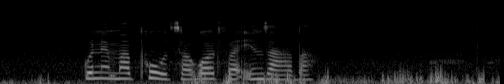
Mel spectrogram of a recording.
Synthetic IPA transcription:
k̬unɛmapʰutʰak̬ɔd̥ʱwaʔind͡zʱaːɓa

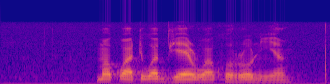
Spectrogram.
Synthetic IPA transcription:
makʼwatʼiwabɛɺwakʰɔɾonija

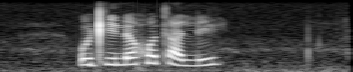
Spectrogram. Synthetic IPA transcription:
ʊt͡ɬʼileχʊt͡ɬʼalɪ

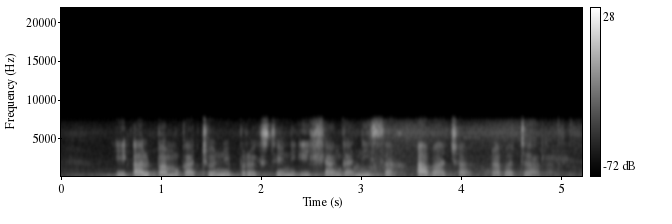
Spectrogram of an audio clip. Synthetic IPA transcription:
iʔalb̥ʱamk̬ʼatʰonɛbrakstʼeniɬaŋanisaːɓat͡ʃʰanaɓad̥ʱa̰ːla

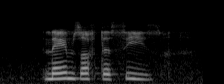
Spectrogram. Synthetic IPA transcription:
nejmzɔfdəsiz

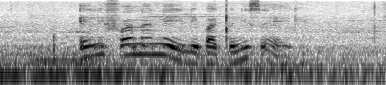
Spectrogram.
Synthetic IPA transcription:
elifananeliɓaǃʱinisɛːk̬ɛ

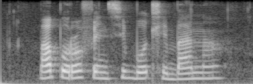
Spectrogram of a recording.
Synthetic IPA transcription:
bapʼɔɾɔfɛn̩sibot͡ɬʰɪbaːna

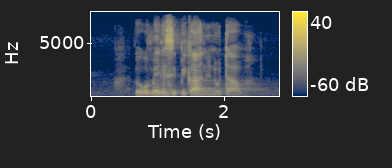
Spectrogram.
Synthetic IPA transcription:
ok̬umɛlɛsib̥ʱik̬anɛnɔd̥ʱaːɓa

